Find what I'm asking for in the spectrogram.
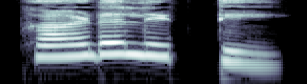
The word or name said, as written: ಕಡಲಾಡಿ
